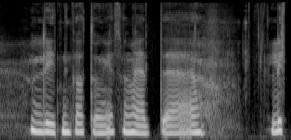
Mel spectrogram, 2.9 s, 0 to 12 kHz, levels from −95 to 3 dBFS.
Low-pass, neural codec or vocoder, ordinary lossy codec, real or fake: 10.8 kHz; vocoder, 44.1 kHz, 128 mel bands every 512 samples, BigVGAN v2; none; fake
